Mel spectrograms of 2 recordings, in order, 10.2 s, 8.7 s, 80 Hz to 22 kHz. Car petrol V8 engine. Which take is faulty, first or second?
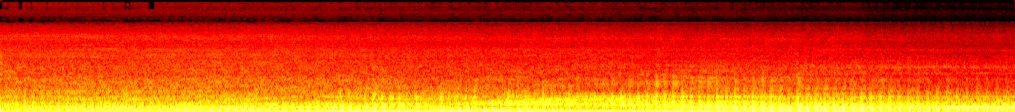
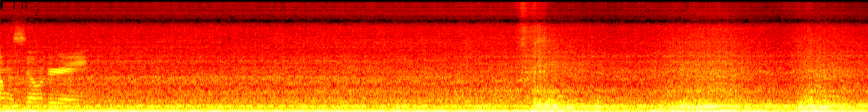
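second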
